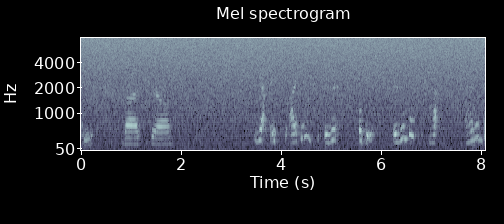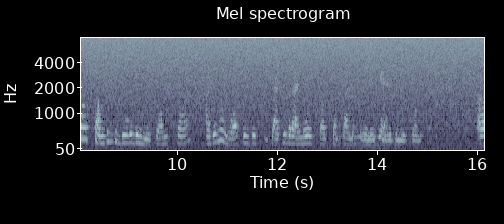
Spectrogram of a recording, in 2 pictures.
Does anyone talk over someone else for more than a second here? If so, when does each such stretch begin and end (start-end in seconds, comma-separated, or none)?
13.4-14.7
